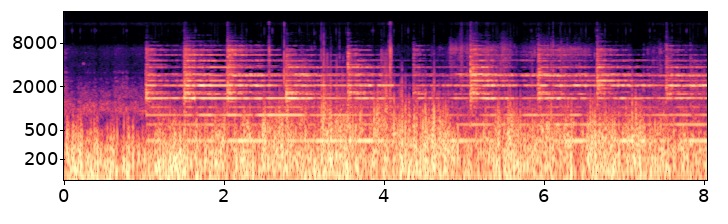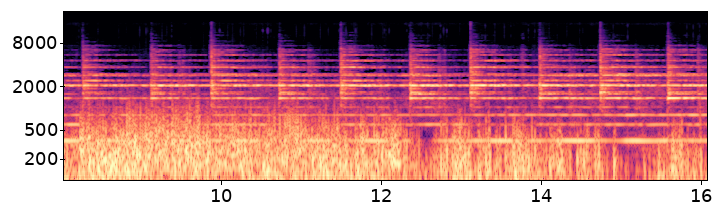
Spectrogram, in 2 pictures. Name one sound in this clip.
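Church bells ring in a quick, repeated clanging peal.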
